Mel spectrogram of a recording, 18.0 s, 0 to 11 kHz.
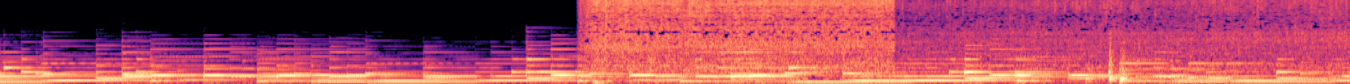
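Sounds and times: background music with held notes: 0:00.0 - 0:18.0
vegetables sizzling in a pan: 0:07.7 - 0:18.0
quick knocks: 0:14.7 - 0:15.2.

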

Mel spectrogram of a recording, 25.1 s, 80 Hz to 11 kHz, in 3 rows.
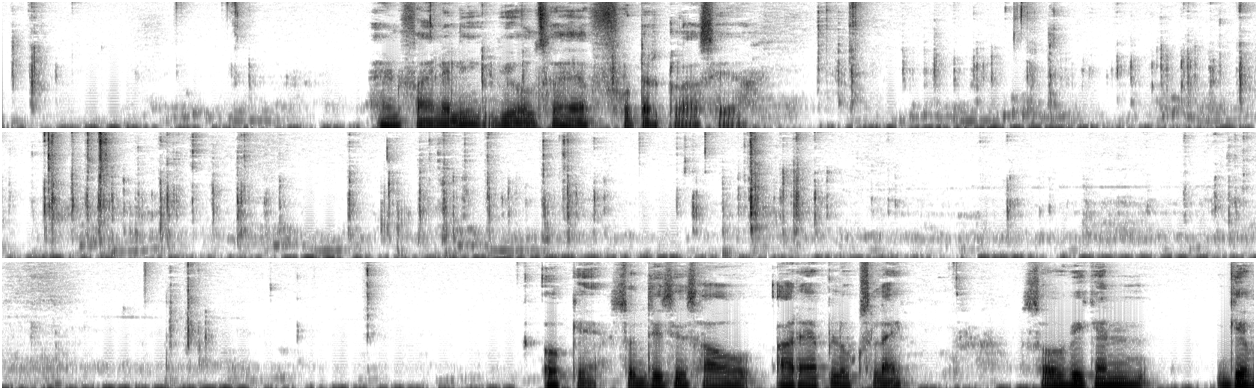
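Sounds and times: keyboard typing: 0:00.0 - 0:02.0, 0:02.6 - 0:04.3, 0:05.4 - 0:19.4.

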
